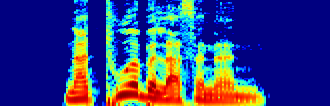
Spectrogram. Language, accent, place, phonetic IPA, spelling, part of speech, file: German, Germany, Berlin, [naˈtuːɐ̯bəˌlasənən], naturbelassenen, adjective, De-naturbelassenen.ogg
- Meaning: inflection of naturbelassen: 1. strong genitive masculine/neuter singular 2. weak/mixed genitive/dative all-gender singular 3. strong/weak/mixed accusative masculine singular 4. strong dative plural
